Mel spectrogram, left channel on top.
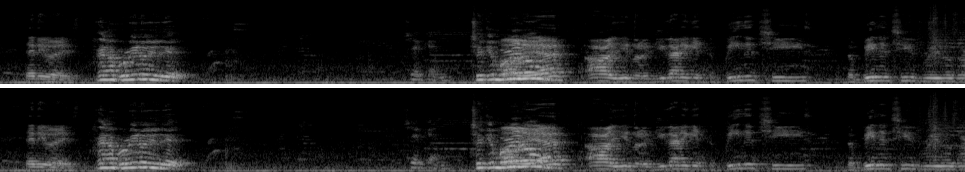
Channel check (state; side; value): normal; both; correlation 0.68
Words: Anyways. What kind of burrito you get? Chicken burrito? Oh, yeah? Oh, you gotta get the bean and cheese. The bean and cheese burritos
